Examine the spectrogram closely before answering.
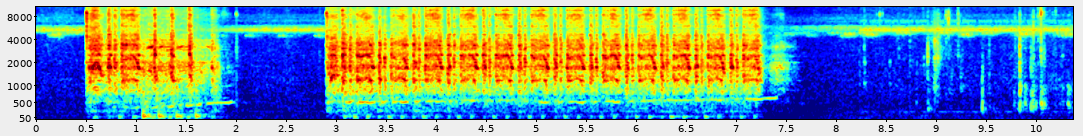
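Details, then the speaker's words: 2001 Honda VFR Interceptor (Gen 5), first start attempt in eight years after barn storage; fresh fuel, fuel pump primes, weak battery so on jump box; two fast cranking bursts, whir speeding slightly, never fires. "uh got some gas in it uh learned some valuable things so it it uh cranks over"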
